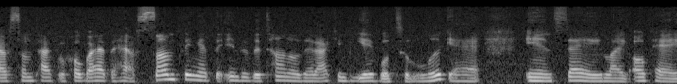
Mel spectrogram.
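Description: No system faults are audible in this speech recording; the only steady background is room noise from the recording space, sitting about 23 dB below the speech.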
